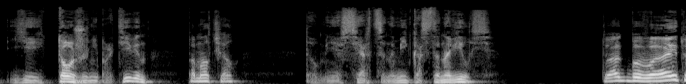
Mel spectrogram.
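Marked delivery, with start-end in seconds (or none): 6.0-6.9 high, loud amazed question; surprised. A narrator's reading. Son hears of father's love at first sight, surprised. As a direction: marvel at it, pitch lifted. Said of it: "удивился я".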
